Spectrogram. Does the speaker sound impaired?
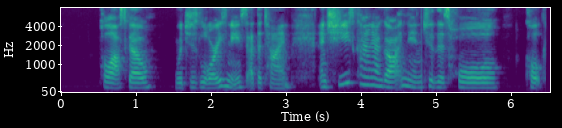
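No.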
